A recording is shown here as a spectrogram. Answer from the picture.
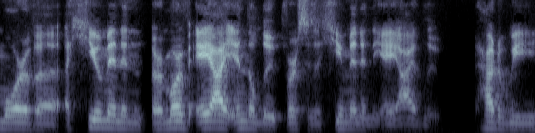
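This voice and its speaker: A man's bright, sharp voice, fairly high in pitch, moves at a fairly quick pace with monotone, flat intonation. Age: 20s. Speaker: business podcast guest, AI practitioner. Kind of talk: casual interview conversation. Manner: halting, many fillers.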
